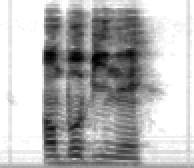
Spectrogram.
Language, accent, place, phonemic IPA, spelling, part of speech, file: French, France, Lyon, /ɑ̃.bɔ.bi.ne/, embobiner, verb, LL-Q150 (fra)-embobiner.wav
- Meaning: 1. to wind up, reel up 2. to wrap up 3. reel in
